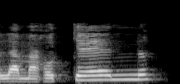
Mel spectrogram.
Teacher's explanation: Je ne prononce pas la e finale. Mais si je prononce très bien la consonne finale, la N, pour bien marquer la différence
